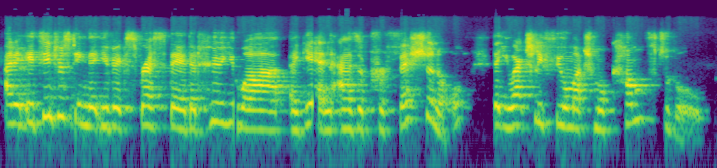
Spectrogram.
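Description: A woman host leads a session with slow, reflective questions and leans on certain words for emphasis. Her voice carries a roomy echo, and the call audio sounds muffled. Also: mid-range voice. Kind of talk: coaching talk. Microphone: video call. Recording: echoey, dull room sound.

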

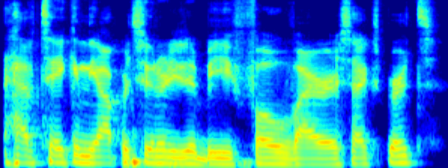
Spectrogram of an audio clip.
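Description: Young male co-host, low-pitched, dry close sound, jokey. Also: fairly even intonation, fairly quick, fairly bright tone, dry recording. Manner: teasing, joking banter. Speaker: podcast co-host. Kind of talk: casual chat. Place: home, on a video call.

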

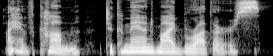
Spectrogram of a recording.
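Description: A woman voicing a male rebel chief in an audiobook, loud and terse with commanding authority. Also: deep voice, unhurried, slightly rough. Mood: proud. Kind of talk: dramatic audiobook character reading.

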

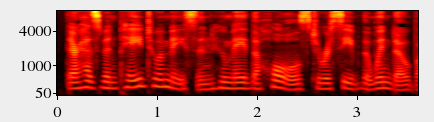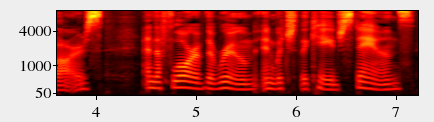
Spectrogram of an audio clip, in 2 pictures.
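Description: A woman voicing a dutiful male clerk reading out costs in a measured, listing manner. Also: fairly high pitch, dry recording, studio quality, lightly acted.

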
